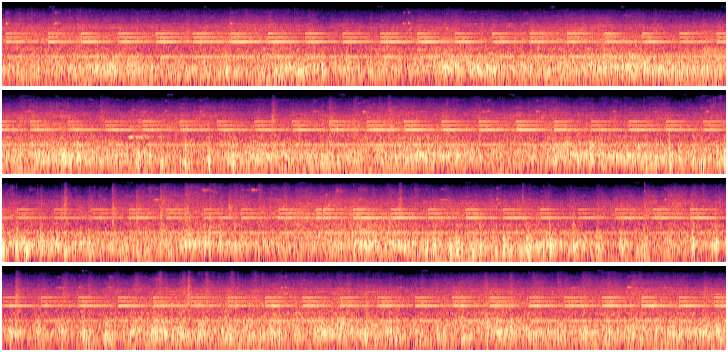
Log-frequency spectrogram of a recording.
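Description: Freight train of tank cars rolling past: steady wheel rumble and clatter on the rails, with a thin steady high-pitched tone over the rumble.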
